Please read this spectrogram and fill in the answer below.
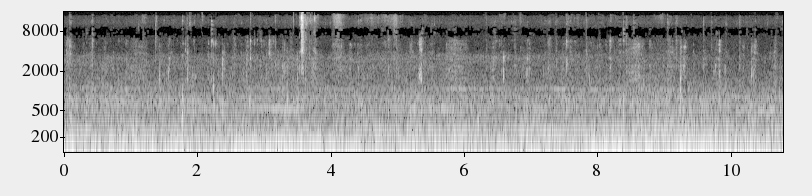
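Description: Close-miked biting and chewing of a fried, potato-cube-coated corn dog, with small wet clicks of the mouth. Under it runs a steady low hum of the car.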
